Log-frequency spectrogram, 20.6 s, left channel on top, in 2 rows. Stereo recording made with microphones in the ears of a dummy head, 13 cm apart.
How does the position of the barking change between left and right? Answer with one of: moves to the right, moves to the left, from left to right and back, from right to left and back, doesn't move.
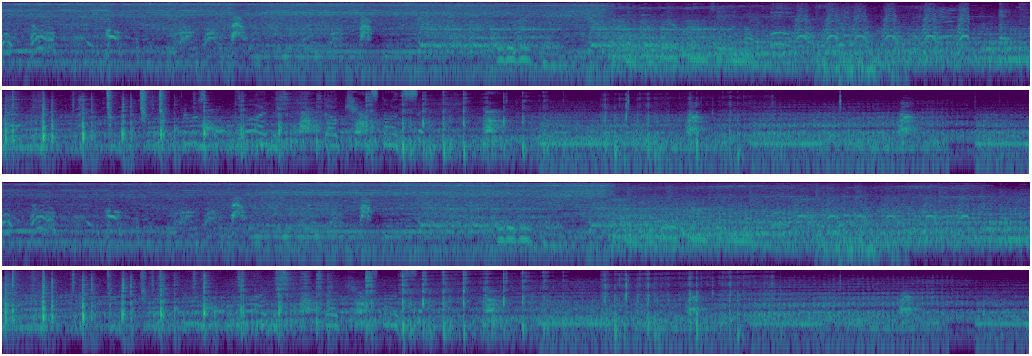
doesn't move.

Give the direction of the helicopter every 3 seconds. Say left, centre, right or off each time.
left, centre, right, right, right, right, right.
